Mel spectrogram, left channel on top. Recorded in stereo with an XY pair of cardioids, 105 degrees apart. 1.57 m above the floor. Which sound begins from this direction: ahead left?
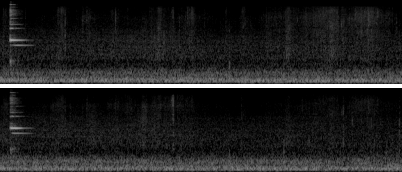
A clink, at 0.1 s.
